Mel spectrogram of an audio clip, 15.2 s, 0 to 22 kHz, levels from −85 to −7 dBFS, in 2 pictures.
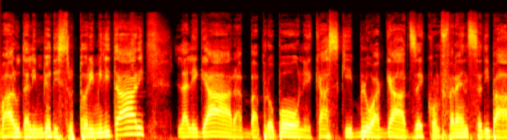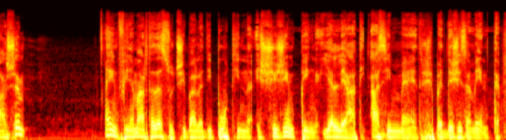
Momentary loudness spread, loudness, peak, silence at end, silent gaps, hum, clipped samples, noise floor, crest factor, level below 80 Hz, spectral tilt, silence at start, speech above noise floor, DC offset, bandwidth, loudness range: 6 LU; -16 LUFS; -4 dBFS; 0 s; none; none; under 0.1%; -48 dBFS; 12 dB; -30 dBFS; -5 dB/octave; 0 s; 33 dB; under 0.1%; 16 kHz; 2 LU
